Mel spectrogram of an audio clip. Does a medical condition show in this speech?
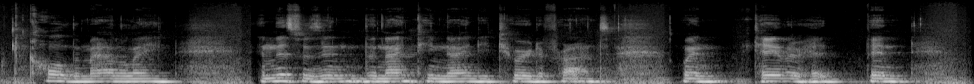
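Yes: Parkinson's disease; about 18 years since diagnosis.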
